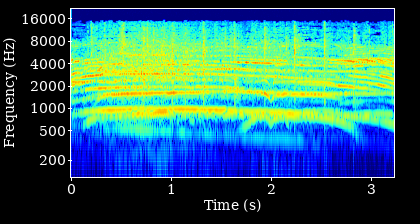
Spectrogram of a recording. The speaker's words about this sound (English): Everyone cheers.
